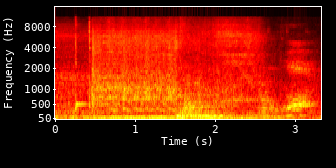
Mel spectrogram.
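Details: Honda CB7 Accord with AWD swap, not yet tuned, after chasing leaks: brief crank, engine catches straight away and settles into a firm steady run, no misfire or knock.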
